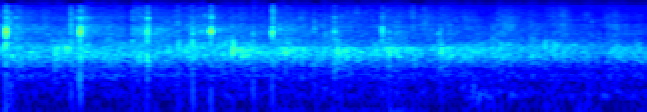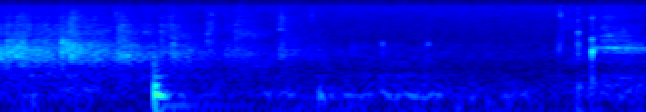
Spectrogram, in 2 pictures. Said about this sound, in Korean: 다시 한번 뜨겁게 한번 박수 한번 하십시다.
